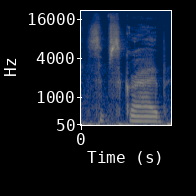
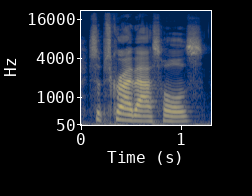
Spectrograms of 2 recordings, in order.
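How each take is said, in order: First: Said in the usual way. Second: Loud. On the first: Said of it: "repeated sign-off, quiet take". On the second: Acted. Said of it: "repeated sign-off, loud take".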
